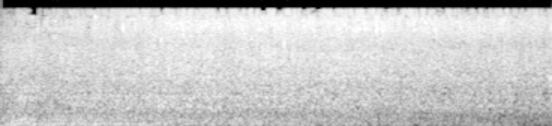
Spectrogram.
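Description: A steady, dense rush of cascading water roars continuously, like standing beneath a heavy waterfall, with no voices and no break in the loud, even flow.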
